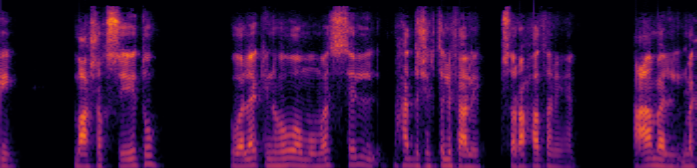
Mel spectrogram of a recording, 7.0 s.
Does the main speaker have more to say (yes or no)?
yes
